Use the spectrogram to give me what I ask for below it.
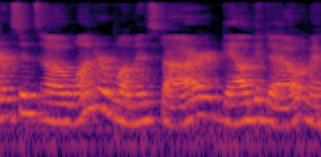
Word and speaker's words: Gal Gadot: come true because no one's still no one pronounce her name and it's gal gadot yeah a gal good don't give it Jasmine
